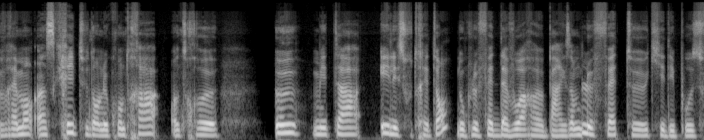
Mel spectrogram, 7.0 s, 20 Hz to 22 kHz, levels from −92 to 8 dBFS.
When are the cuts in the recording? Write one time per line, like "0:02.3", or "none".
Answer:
0:04.5
0:05.8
